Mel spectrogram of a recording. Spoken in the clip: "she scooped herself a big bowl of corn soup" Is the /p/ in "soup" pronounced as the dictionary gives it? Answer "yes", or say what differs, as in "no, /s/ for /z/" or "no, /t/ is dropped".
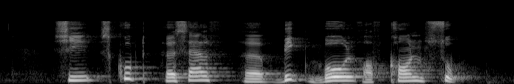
yes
